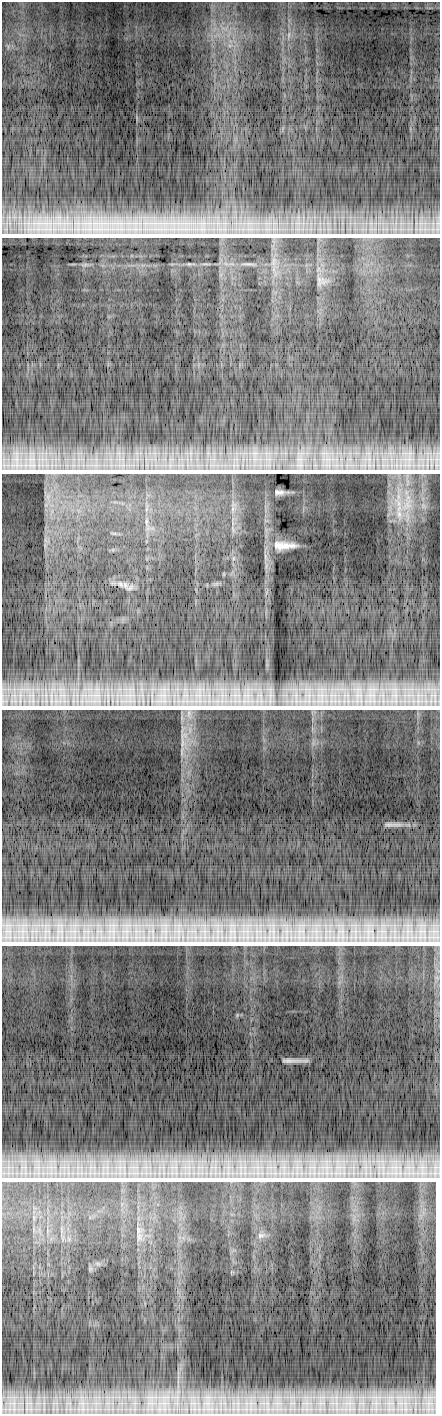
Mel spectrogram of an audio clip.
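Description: A bus engine hums steadily while the bus drives.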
